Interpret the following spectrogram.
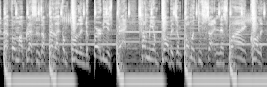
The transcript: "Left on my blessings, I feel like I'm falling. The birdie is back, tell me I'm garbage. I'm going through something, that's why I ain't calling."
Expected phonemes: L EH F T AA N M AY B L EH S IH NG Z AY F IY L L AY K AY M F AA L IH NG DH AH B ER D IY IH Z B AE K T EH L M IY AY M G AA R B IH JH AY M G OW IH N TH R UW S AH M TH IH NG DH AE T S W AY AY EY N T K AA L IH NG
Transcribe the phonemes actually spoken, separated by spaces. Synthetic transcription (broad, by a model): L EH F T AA M AY B L EH S IH NG Z AY F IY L L AY K AY M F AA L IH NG DH AH B ER D IY IH Z B AE K T EH L M IY AY M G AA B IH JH AY M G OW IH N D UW S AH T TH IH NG DH AE T S W AY AY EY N K AA L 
